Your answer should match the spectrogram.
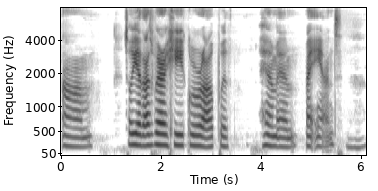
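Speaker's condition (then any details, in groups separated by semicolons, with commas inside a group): Down syndrome; known since infancy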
